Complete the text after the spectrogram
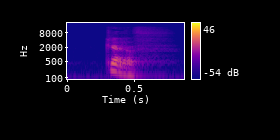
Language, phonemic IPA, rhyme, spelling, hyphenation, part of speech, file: Dutch, /kɛrf/, -ɛrf, kerf, kerf, noun / verb, Nl-kerf.ogg
- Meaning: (noun) 1. a carve or groove 2. insect; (verb) inflection of kerven: 1. first-person singular present indicative 2. second-person singular present indicative 3. imperative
